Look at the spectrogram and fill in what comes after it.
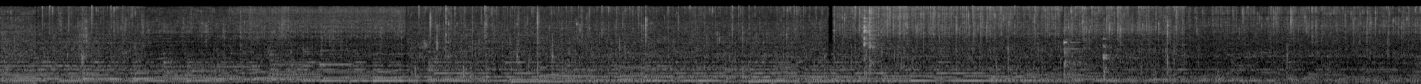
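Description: Sausage rings and egg yolks sizzling in oil in a frying pan. The sizzling surges louder about eight seconds in as another yolk is slid into a ring from a spoon.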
